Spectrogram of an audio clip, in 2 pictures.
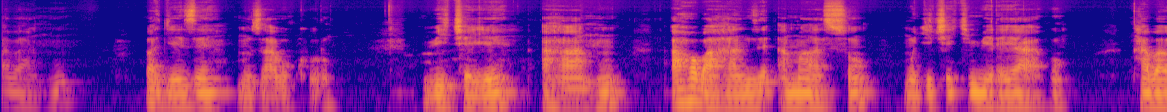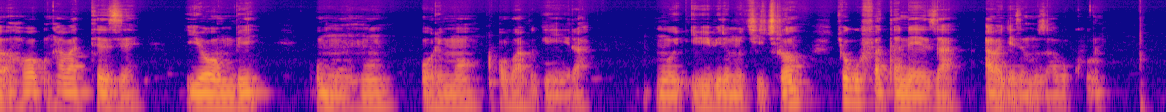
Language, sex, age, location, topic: Kinyarwanda, male, 25-35, Kigali, health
